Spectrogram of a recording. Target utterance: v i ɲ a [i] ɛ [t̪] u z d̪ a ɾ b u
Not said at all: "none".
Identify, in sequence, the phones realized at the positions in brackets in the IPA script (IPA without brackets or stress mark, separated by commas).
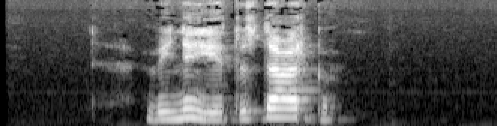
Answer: i, t̪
